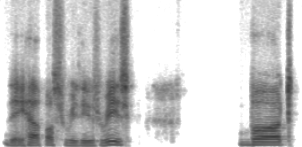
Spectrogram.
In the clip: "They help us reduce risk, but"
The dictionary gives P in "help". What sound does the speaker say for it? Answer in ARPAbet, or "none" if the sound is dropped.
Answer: P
